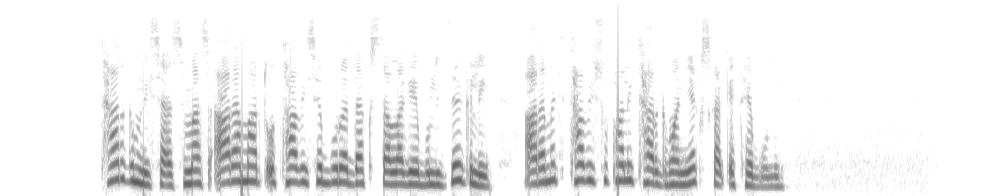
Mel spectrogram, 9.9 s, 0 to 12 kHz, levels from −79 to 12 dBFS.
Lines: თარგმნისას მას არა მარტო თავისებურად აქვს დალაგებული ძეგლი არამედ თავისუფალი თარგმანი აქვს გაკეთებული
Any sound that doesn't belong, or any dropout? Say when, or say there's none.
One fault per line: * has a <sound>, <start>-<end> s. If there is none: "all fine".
all fine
